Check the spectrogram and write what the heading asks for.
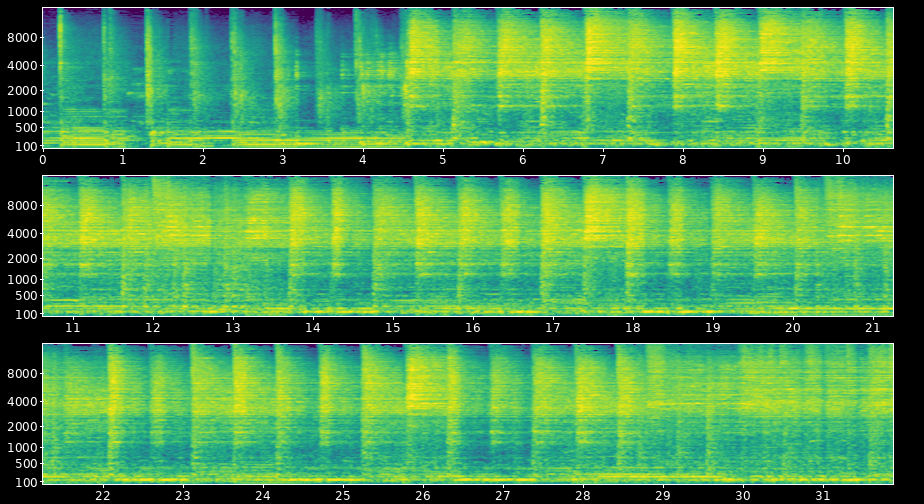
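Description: Heavy metal band playing live, heard from the crowd: drum kit and distorted electric guitars at full volume. The hits are spaced out at first, and the playing turns dense and driving about four seconds in.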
